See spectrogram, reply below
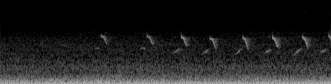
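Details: A singing male Northern Cardinal gives a quick, regular series of short, sharply falling whistled notes, roughly three per second, over heavy low-pitched background noise.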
